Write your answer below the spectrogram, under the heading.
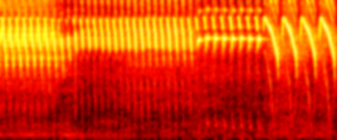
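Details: Canary kept as a song tutor for young birds, delivering fast repeated buzzy trill units, shifting to a steady high rolling trill, then ending with loud downward-swept whistled notes.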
